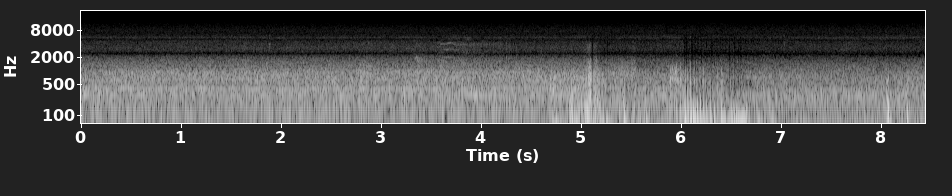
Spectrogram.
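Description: Steady low hum on the camcorder's audio, then low rumbling bumps from about five seconds in, loudest around six seconds: handling or brushing noise on the microphone.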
